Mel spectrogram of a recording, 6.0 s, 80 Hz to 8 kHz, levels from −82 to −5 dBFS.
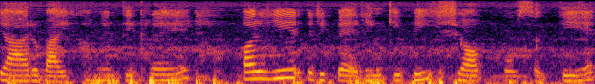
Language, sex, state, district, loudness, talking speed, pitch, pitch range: Hindi, female, Gujarat, Gandhinagar, -19 LUFS, 150 wpm, 195 Hz, 190-255 Hz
